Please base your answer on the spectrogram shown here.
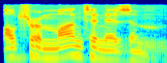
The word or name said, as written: ultramontanism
